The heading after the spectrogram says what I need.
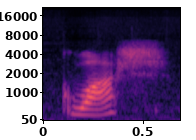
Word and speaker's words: gouache: Gouache rhymes with squash.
